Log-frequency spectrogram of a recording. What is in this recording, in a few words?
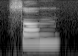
"som1", Taiwanese syllable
